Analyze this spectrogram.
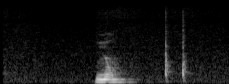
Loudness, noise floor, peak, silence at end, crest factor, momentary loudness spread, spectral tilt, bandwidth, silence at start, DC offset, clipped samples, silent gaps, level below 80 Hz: -21 LUFS; -54 dBFS; -4 dBFS; 0.45 s; 20 dB; 17 LU; -8.5 dB/octave; 15 kHz; 0.95 s; under 0.1%; under 0.1%; none; -62 dBFS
